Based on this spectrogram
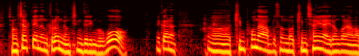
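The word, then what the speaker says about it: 金: 금씨가 아니고 그러니까 원래 우리 발음은 금이에요.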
